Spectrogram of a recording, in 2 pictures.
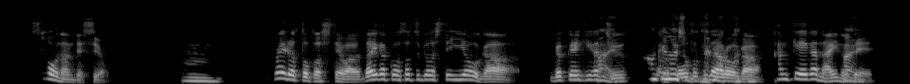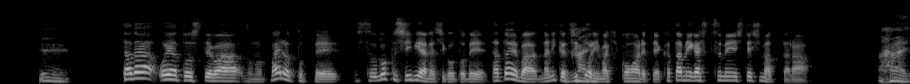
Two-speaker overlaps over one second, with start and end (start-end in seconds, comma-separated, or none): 5.9-7.6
